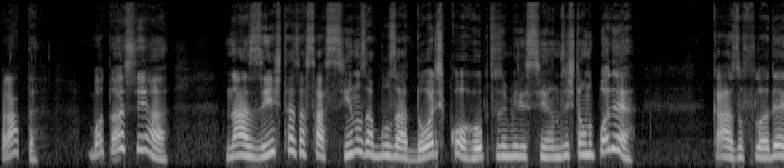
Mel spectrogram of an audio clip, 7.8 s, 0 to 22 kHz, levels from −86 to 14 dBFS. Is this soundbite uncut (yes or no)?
yes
